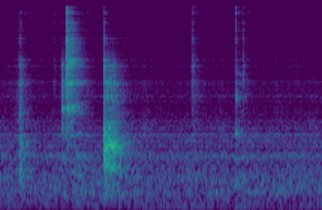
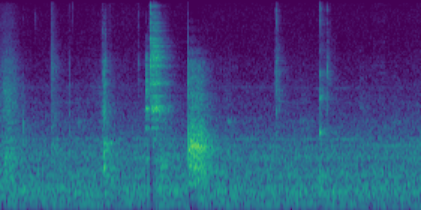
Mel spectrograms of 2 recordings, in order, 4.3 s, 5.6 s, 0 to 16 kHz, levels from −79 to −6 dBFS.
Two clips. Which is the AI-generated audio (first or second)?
first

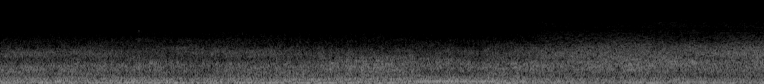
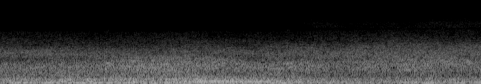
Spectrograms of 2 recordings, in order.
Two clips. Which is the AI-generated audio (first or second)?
second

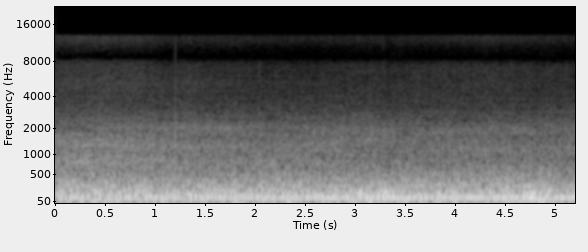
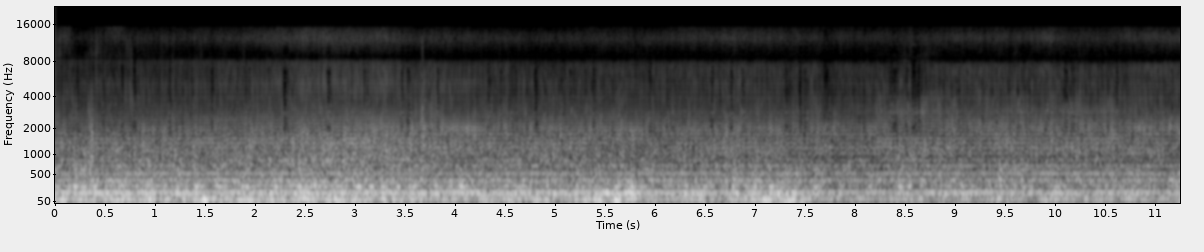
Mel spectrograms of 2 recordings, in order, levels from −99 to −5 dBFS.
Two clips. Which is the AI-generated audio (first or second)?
second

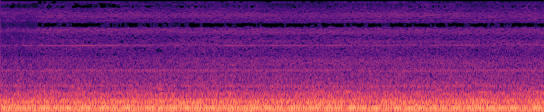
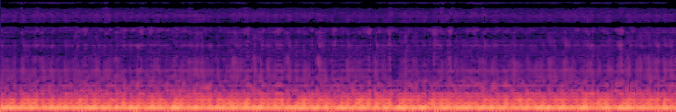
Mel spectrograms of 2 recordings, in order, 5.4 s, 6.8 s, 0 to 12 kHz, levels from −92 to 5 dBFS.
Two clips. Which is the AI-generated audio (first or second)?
second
